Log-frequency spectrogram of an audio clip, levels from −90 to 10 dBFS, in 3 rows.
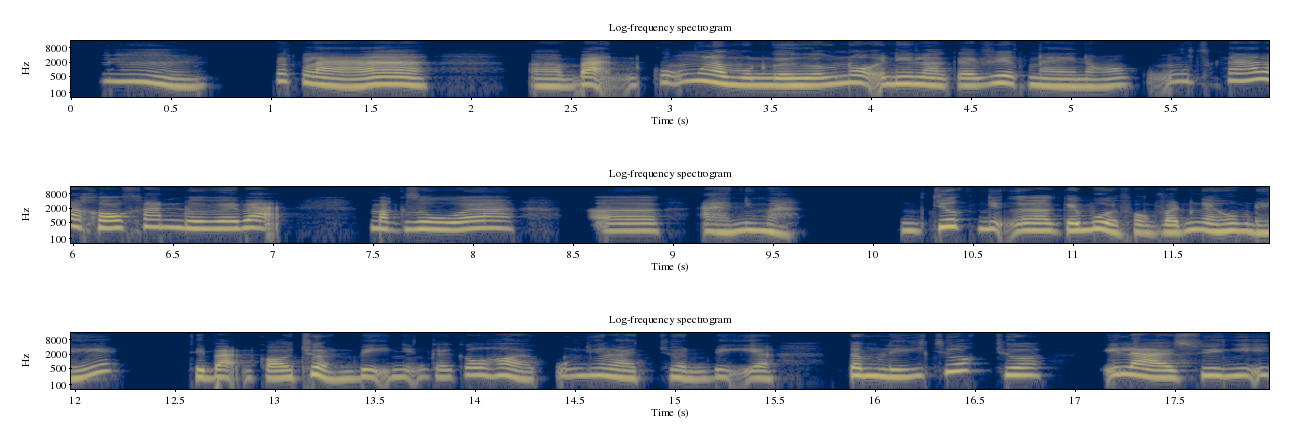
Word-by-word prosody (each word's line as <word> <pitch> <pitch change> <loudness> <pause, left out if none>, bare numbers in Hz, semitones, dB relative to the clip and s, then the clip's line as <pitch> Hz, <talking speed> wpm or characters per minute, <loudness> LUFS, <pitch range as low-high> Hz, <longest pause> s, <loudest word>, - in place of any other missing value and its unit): Ừm, 270 -12 -3 0.3
chắc 320 -3 -5
là 210 -6 +3
á, 235 -1 +6 0.5
ờ, 200 -1 -3
bạn 210 +1 +3
cũng 285 +4 -3
là 290 -5 +6
một 225 -3 +2
người 210 -1 +3
hướng 215 +4 +2
nội, 270 -5 0
nên 245 0 +1
là 220 -2 +1
cái 210 0 -1
việc 260 0 0
này 200 -3 -1
nó 195 +3 -4
cũng 310 - -10 0.2
khá 340 +2 +2
là 375 - +5
khó 300 -2 +5
khăn 315 0 -1
đối 280 -1 +3
với 280 0 +4
bạn. 300 -1 +2 0.4
Mặc 275 -3 +1
dù 260 -1 +2
á, 290 +3 +2 0.4
ờ, 225 0 -2 0.2
à, 215 -2 -3
nhưng 235 0 -1
mà, 195 -7 -3 0.5
ừm, 230 -1 -6
trước 330 +7 +3
những 270 -1 -4
à, 230 +1 +2
cái 230 0 +5
buổi 250 -4 +4
phỏng 190 0 -5
vấn 195 +6 -1
ngày 230 -3 +2
hôm 225 0 +1
đấy 195 +3 -1
ấy, 360 +6 -1 0.4
thì 215 - +3
bạn 215 -1 +1
có 200 0 0
chuẩn 195 -6 0
bị 220 -3 -3
những 215 0 -10
cái 215 -2 -7
câu 265 +3 -1
hỏi 245 -8 -1
cũng 240 0 -9
như 255 -1 -2
là 210 -3 -1
chuẩn 195 -4 -6
bị, 220 -2 -8
à, 195 -1 -4 0.3
tâm 260 -2 +3
lý 230 +1 0
trước 390 +2 +2
chưa? 265 -1 0 0.3
Ý 285 - -2
là 230 -7 +5
suy 250 +5 -3
nghĩ 255 +2 -4
235 Hz, 225 wpm, -20 LUFS, 210-275 Hz, 0.5 s, á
